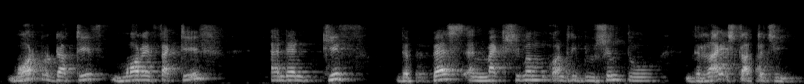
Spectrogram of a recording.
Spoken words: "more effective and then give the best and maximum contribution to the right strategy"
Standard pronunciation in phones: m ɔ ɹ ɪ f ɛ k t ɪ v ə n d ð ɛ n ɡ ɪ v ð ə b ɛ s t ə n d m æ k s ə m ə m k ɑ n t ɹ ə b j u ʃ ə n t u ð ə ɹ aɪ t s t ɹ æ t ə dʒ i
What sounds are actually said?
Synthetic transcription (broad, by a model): m ɔ ɹ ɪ f ɛ k t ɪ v ə n d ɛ n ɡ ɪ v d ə b ɛ s t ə n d m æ k s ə m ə m k ɑ n t ɹ ə b j u ʃ ə n t u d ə ɹ aɪ t s t ɹ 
